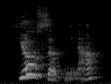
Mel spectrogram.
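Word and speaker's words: Josefina: In April, we will be doing Yosphina. I've been mispronouncing this because again, you think I should know better, but J's are pronounced with an H in Spanish. So rather than Josephina, it's Josephina, I think.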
